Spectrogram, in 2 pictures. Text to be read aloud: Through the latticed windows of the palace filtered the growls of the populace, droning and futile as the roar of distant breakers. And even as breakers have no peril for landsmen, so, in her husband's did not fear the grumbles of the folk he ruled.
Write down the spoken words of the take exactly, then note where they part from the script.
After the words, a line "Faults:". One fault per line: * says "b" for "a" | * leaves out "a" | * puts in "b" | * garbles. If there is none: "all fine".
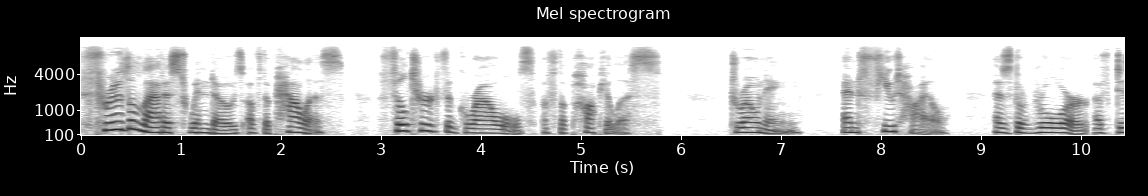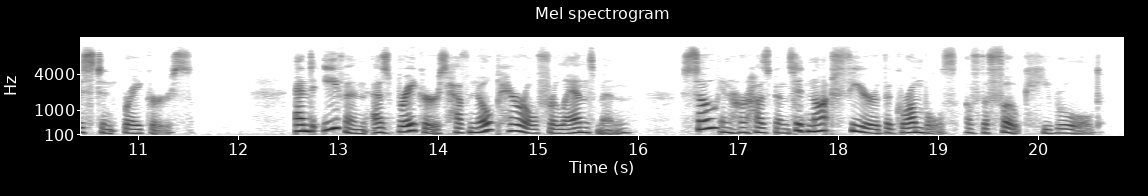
Through the latticed windows of the palace filtered the growls of the populace, droning and futile as the roar of distant breakers. And even as breakers have no peril for landsmen, so, in her husband's did not fear the grumbles of the folk he ruled.
Faults:
all fine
